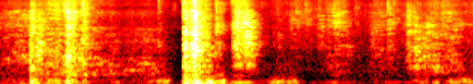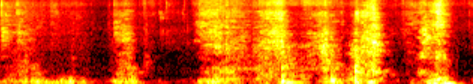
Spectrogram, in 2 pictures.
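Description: Plastic bubble wrap crinkling and rustling as a wrapped headset is handled and lifted out of a cardboard box, with the loudest crackle about a second in and bursts of handling noise after it.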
